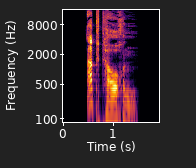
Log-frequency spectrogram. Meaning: 1. to submerge; to plunge, descend 2. to go to ground, disappear
- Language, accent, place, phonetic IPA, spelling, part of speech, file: German, Germany, Berlin, [ˈapˌtaʊ̯xn̩], abtauchen, verb, De-abtauchen.ogg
